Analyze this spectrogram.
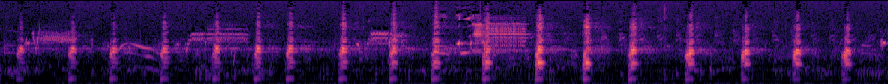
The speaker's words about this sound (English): A lone Canada goose flies overhead, followed by a pair headed in the opposite direction.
